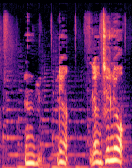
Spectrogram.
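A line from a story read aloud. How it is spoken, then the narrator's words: Girl's quiet voice. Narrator (Chinese): 其中一个女生小声说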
